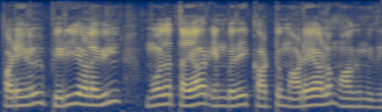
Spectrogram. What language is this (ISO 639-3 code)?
tam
